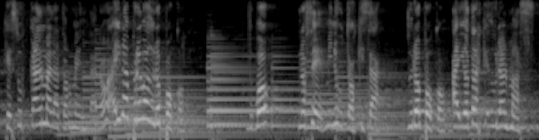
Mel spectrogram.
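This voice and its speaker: A woman preacher with a Rioplatense Spanish accent gives a sermon and closing prayer, often asking the congregation rhetorical questions. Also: high voice. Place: church hall. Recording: reverberant church hall with music.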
